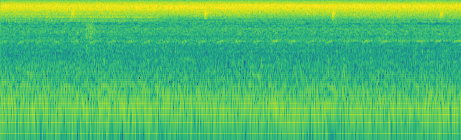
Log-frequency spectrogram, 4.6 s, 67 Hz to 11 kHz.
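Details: Morning cicadas in Gifu Prefecture Hyakunen Park, Japan, on 23 July 2026 at 37°C; a clean, steady, very high hissing drone held throughout, with faint brief ticks and little other background.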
